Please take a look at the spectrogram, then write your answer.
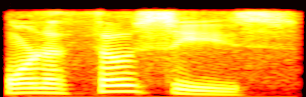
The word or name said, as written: ornithoses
